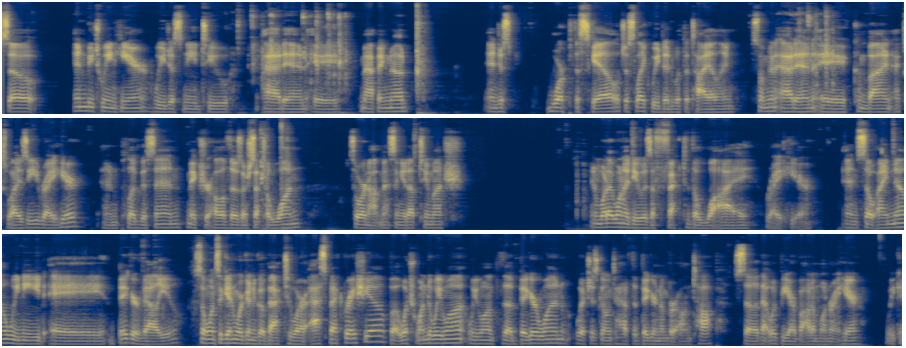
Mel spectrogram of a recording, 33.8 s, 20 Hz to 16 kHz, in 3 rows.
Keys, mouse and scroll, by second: 0.4 click, 1.7 scroll down 4, 2.0 middle click, 2.8 click, 3.1 shift+a, 4.2 p, 7.4 middle click, 8.6 middle click, 9.2 middle click, 9.2 click, 9.2 scroll down 8, 9.9 click, 10.1 shift+a, 12.4 click, 13.6 click, 16.6 shift+click, 19.3 shift+click, 21.6 middle click, 21.6 click, 21.6 scroll down 4, 22.0 click, 22.8 shift+click, 22.9 shift+click, 24.8 middle click, 24.8 middle click, 24.8 click, 24.8 scroll up 5, 28.4 click, 31.2 click, 32.5-33.1 scroll down 9, 33.1 middle click.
